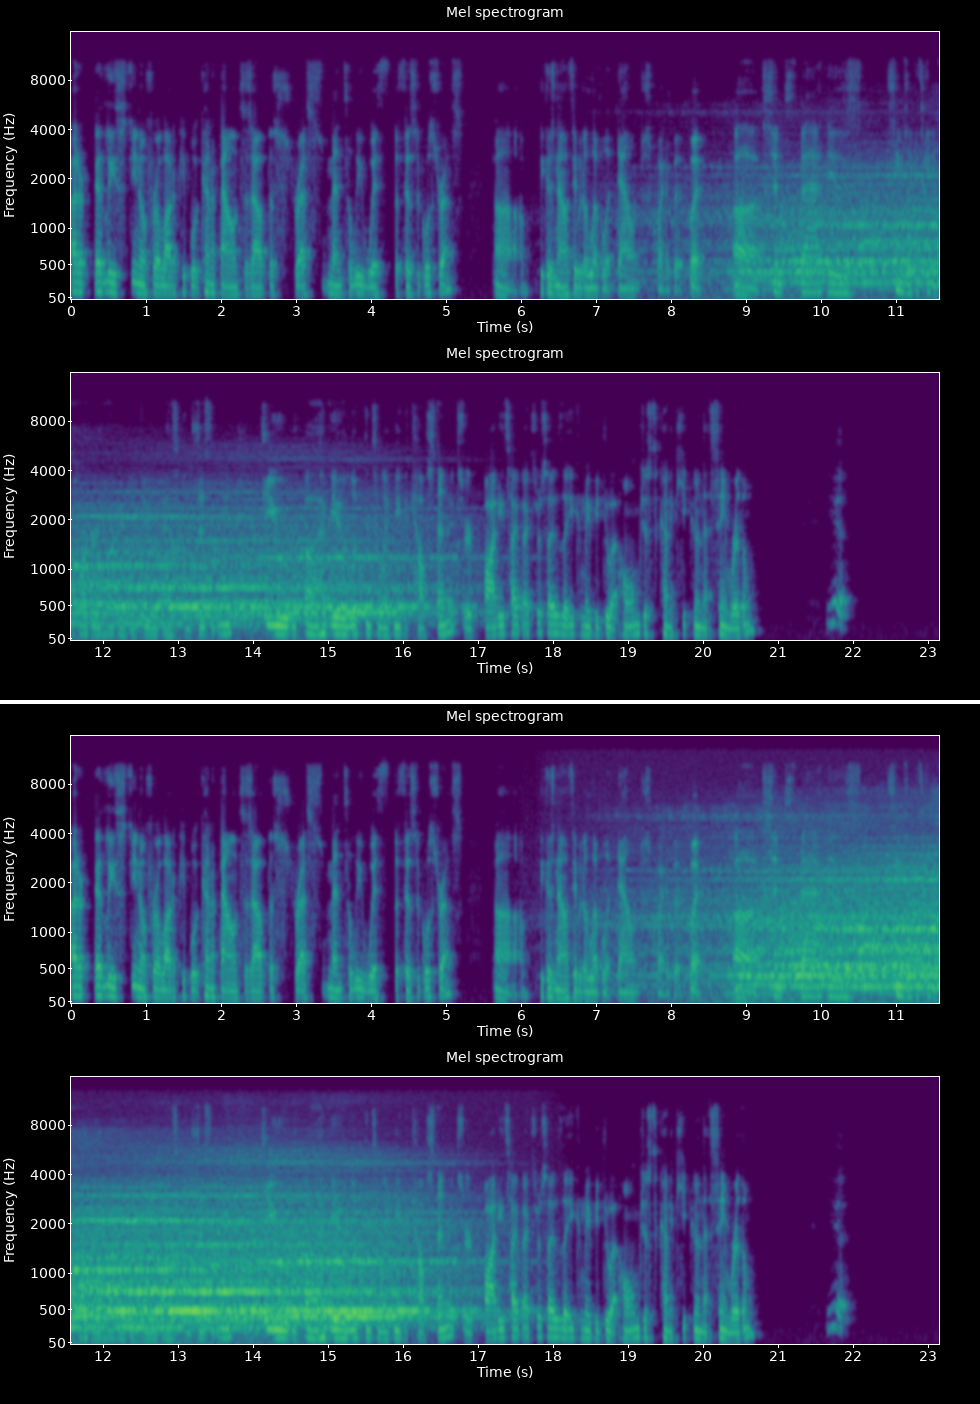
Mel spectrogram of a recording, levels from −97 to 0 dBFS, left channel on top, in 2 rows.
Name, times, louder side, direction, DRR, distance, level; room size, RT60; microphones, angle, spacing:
voice 1, 0.0-4.1 4.4-5.2 5.6-8.4 8.8-10.5 10.9-20.7, right 1 dB, 10° right, 0.5 m, -37 dB
voice 2, 5.6-5.9 21.6-21.8, left 4 dB, 80° left, 3.9 m, -49 dB
sound 1, 7.3-17.7, right 8 dB, 75° right, 0.4 m, -31 dB
12.0 x 6.8 x 2.4 m
head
